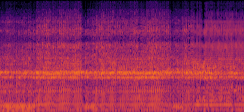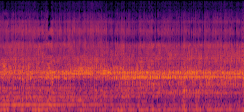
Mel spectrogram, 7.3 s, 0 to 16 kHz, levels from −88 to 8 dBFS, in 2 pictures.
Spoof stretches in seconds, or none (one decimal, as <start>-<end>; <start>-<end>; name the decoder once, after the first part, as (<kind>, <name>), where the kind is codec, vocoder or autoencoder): 2.9-7.3 (vocoder, BigVGAN v2)

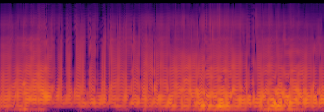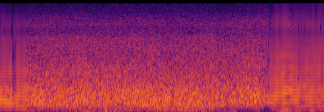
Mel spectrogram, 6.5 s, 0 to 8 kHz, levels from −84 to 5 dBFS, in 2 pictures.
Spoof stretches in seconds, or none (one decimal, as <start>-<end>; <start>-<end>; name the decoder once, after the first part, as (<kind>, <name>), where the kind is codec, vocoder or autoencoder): 0.0-3.5 (vocoder, BigVGAN v2); 5.9-6.5

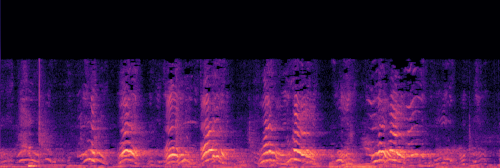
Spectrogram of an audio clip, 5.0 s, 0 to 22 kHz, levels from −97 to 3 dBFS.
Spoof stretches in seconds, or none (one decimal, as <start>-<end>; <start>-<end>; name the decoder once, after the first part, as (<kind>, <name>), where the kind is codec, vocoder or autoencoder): none

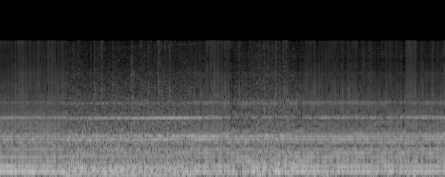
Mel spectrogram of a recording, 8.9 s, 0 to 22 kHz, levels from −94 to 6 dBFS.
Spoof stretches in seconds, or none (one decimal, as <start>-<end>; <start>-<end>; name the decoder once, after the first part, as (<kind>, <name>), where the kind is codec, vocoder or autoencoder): 0.0-1.3 (vocoder, BigVGAN v2); 3.9-5.1; 5.9-8.9

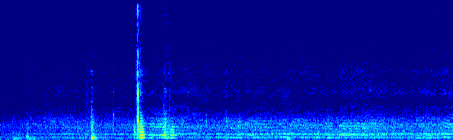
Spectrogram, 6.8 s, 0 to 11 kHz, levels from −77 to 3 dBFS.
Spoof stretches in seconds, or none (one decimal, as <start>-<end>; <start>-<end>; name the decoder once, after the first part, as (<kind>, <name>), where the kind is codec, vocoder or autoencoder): none

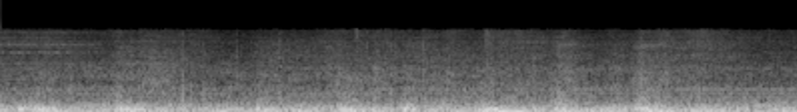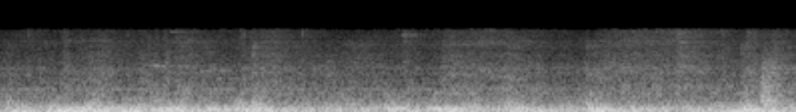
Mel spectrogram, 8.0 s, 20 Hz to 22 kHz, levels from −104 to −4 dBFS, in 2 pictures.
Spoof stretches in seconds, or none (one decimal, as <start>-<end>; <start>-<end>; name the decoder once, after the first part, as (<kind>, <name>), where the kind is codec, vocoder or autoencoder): none

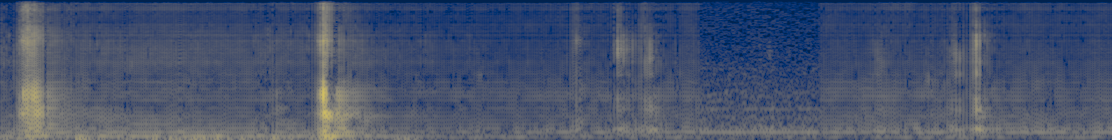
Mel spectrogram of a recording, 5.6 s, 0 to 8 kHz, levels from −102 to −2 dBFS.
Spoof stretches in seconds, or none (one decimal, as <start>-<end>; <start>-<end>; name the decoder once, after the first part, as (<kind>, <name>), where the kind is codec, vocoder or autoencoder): 0.0-3.5 (vocoder, BigVGAN v2); 4.1-5.6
